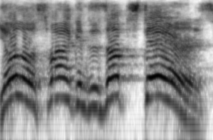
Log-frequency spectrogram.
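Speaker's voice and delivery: high, loud yell, as loud as possible. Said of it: "I yell as loud as I can".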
